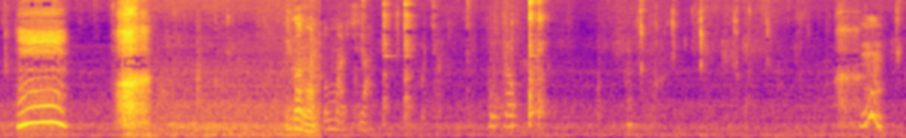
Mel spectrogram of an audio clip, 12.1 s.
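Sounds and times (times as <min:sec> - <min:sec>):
child humming: 0:00.2 - 0:01.0
child chewing food: 0:07.9 - 0:12.0.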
